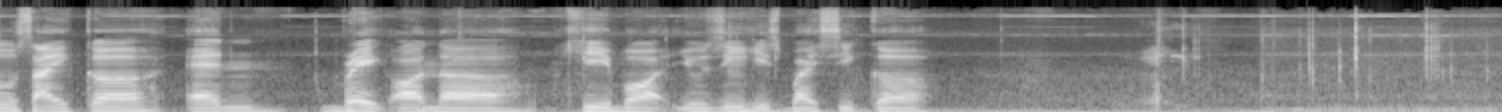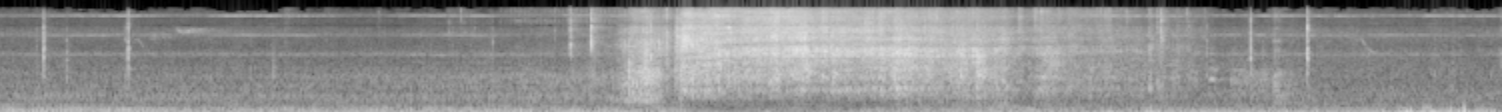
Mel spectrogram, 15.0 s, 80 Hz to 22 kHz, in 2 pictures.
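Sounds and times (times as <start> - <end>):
keyboard scraping on asphalt: 10.1 - 14.1.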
